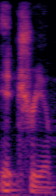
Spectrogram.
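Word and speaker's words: yttrium: So, it's going to become 39, which is rium pronounced at itrium, I believe.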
